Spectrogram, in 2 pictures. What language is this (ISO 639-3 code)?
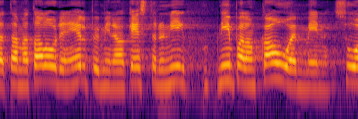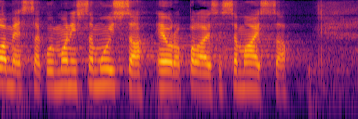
fin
